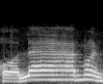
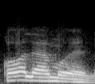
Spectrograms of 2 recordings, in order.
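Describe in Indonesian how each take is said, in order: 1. Vokal setelah L panjang. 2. Vokal setelah L pendek. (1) "Kalau kolamon salah" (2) "kena pendek kan eh. Lam tu tak ada alif"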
